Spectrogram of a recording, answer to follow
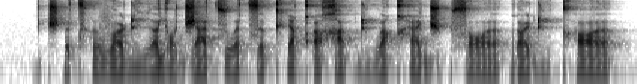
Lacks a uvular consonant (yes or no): no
